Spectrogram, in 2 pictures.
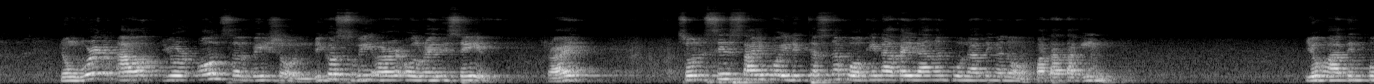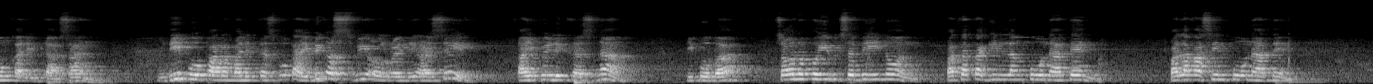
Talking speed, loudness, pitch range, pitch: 130 wpm, -15 LUFS, 190-225 Hz, 205 Hz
